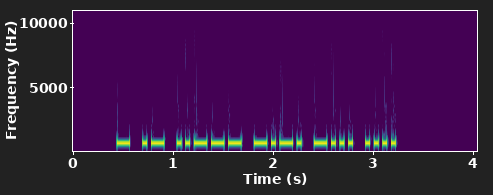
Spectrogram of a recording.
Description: Morse code, heard as a keyed tone, about 27 wpm, 700 Hz. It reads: TA2CBH
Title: DXCC-100 Call Signs - 6 Characters - Repeated 2x - 28wpm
